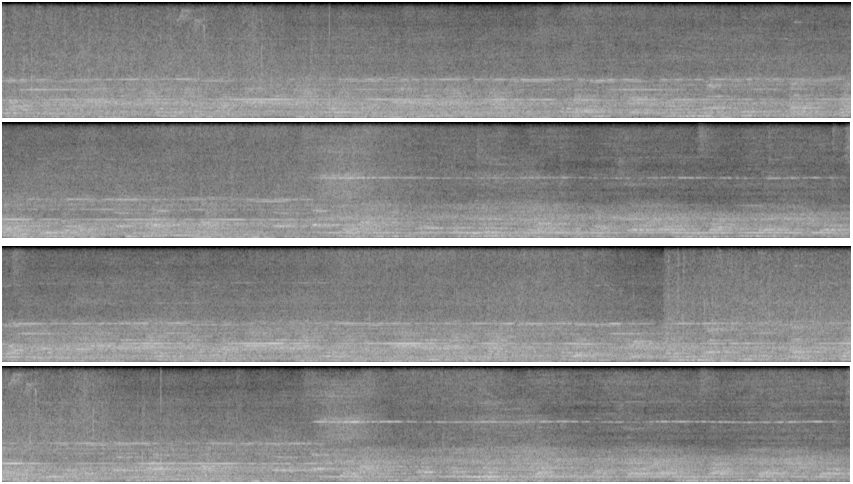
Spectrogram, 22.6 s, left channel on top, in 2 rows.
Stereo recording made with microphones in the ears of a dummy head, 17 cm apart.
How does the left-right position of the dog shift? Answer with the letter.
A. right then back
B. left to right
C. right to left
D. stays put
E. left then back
B.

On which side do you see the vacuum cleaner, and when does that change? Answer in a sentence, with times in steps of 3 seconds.
In this clip you hear the vacuum cleaner on the right from 0 s, in the centre from 3 s, on the left from 6 s, in the centre from 15 s and on the right from 18 s.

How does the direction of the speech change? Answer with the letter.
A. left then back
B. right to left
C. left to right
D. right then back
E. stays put
B.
